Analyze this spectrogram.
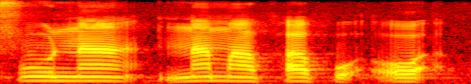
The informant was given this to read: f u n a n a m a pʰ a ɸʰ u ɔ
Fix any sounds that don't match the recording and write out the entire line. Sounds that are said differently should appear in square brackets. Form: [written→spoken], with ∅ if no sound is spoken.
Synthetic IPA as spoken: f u n a n a m a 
